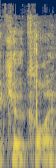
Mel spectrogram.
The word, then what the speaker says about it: Kilcoy: the name of Ky kilcoy kilcoy kill is like kill kill it's like kill and koi okay kill koi yeah yeah okay the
